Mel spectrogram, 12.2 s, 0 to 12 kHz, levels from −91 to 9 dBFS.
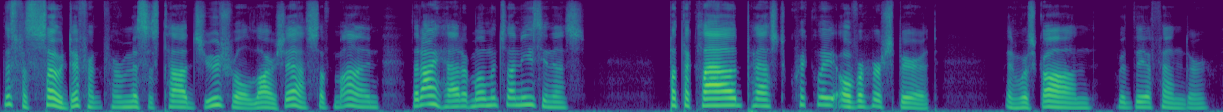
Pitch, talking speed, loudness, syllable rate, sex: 175 Hz, 150 wpm, -22 LUFS, 4.6 syllables/s, male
